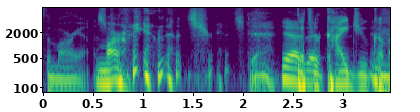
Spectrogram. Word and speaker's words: Mariana Trench: Yeah, I like, because there's at the bottom of like the Ariana Trench. Is that how you pronounce it? I think it's the Mariana Trench.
